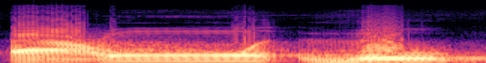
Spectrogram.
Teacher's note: keluarnya sama dengan huruf tsa ujung lidah taruh di ujung gigi seri atas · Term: dza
